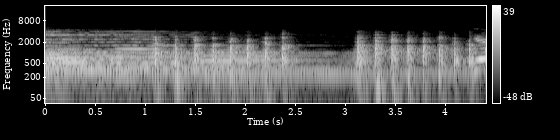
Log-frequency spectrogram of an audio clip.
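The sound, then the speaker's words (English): A fist pounds hard on a door in two rapid runs of heavy knocks, each run about eight or nine blows, under a sustained, droning musical tone. “But that's no call to be pounding on me door so hard that the divil himself would rise”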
